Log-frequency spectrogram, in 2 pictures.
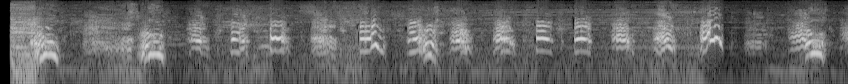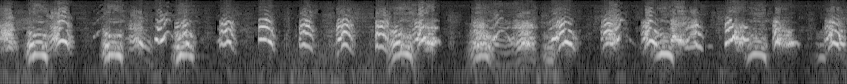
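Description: A Schipperke sings in a run of quick, yelping barks and whiny howls that rise and fall in pitch.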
